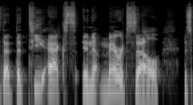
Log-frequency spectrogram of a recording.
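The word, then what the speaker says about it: Meritxell: The first from MTC says that the TX in Meritcell is pronounced like CH in English. The final syllable therefore sounds like the name of the player character in Portal. Okay, yeah, so Meritcell.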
